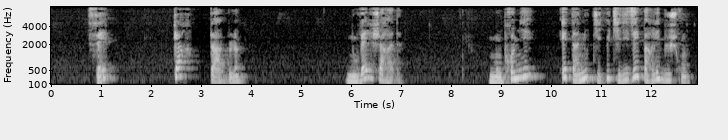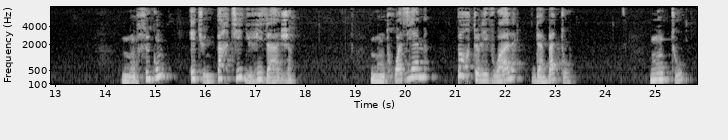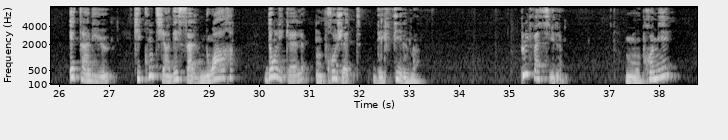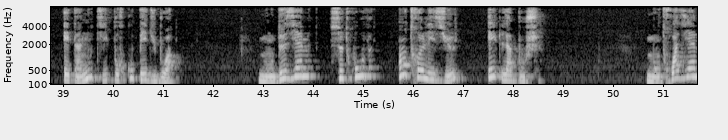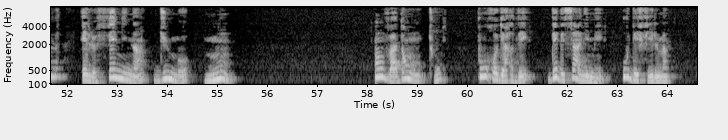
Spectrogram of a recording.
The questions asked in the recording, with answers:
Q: On va dans mon tout pour regarder des dessins animés ou des films.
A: La réponse est « cinéma ».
